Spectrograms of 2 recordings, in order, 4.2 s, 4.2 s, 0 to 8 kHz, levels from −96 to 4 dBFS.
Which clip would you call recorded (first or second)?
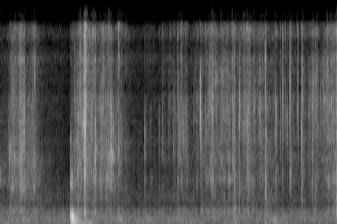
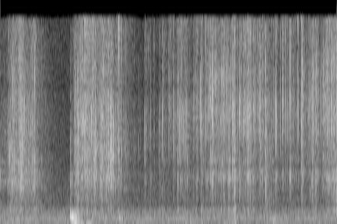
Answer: second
